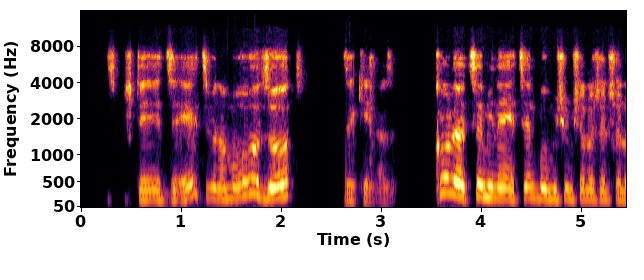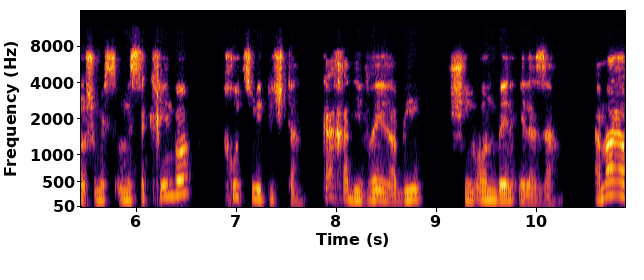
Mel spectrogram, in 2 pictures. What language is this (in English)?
Hebrew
